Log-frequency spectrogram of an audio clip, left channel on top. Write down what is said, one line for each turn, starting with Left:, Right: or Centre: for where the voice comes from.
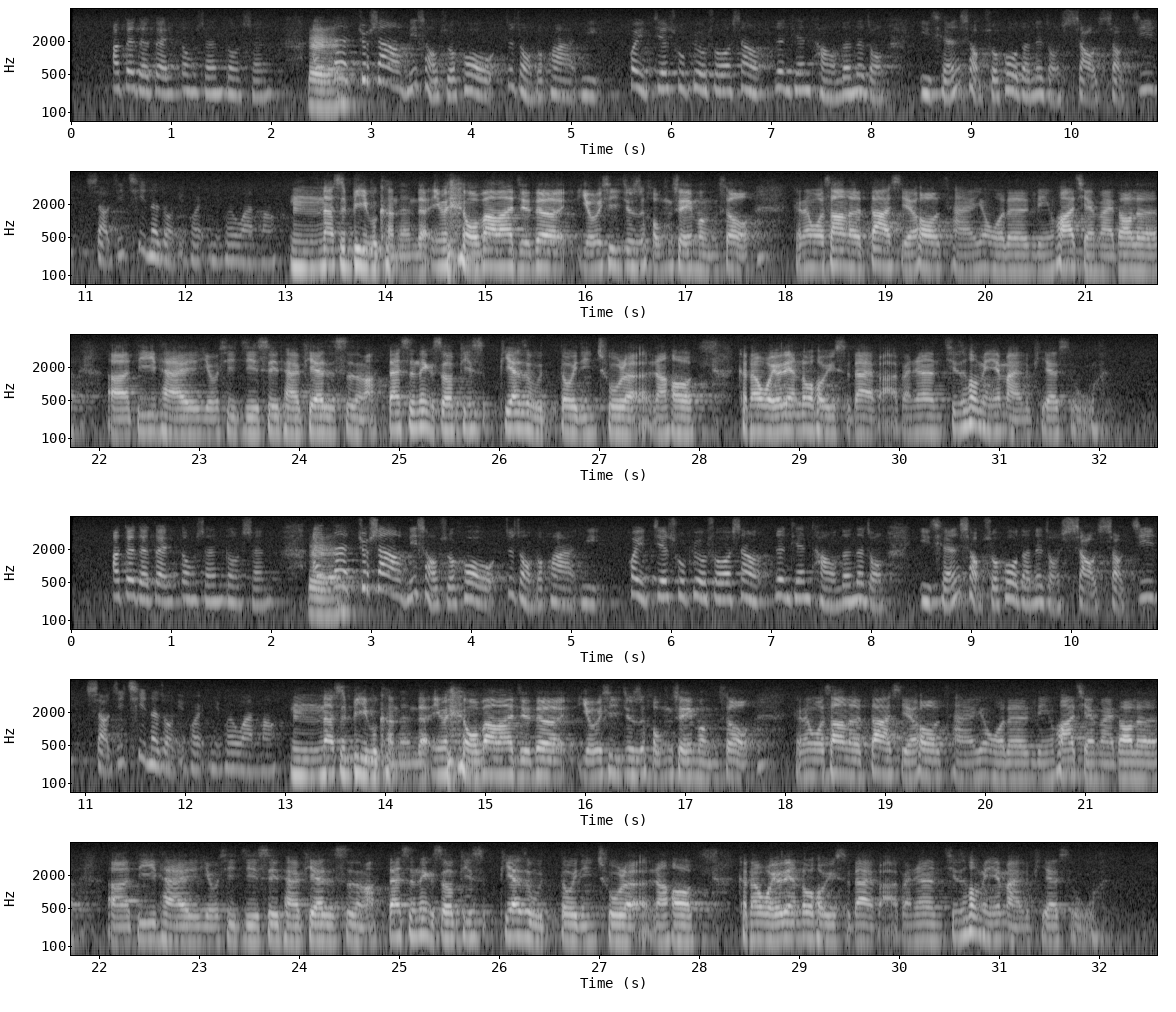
Right: 啊，对对对，动身动身。
Left: 对，
Right: 哎，那就像你小时候这种的话，你会接触，譬如说像任天堂的那种，以前小时候的那种小小机小机器那种，你会你会玩吗？
Left: 嗯，那是必不可能的，因为 <laughs> 我爸妈觉得游戏就是洪水猛兽，可能我上了大学后才用我的零花钱买到了呃第一台游戏机是一台 PS4 嘛，但是那个时候 P s PS5 都已经出了，然后可能我有点落后于时代吧，反正其实后面也买了 PS5，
